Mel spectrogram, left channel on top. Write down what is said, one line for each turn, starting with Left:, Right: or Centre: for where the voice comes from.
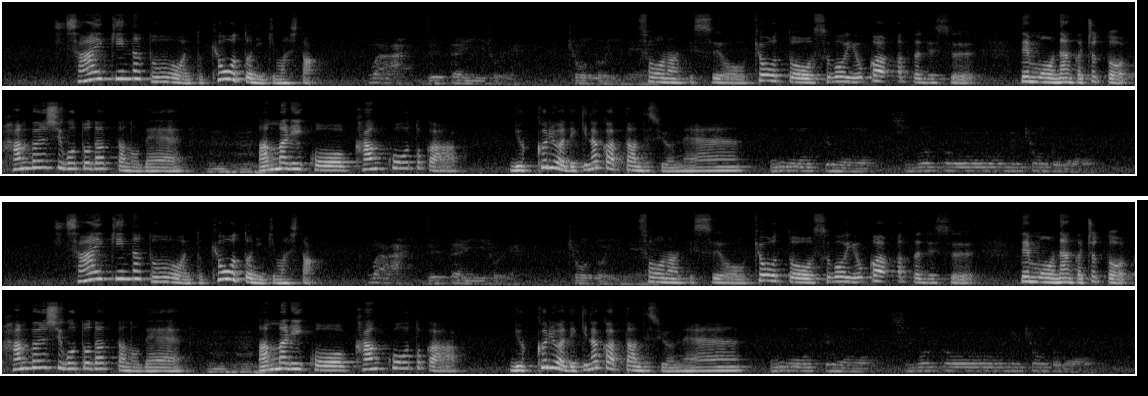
Right: 最近だと、えっと、京都に行きました。
Left: うわあ、絶対いい、それ。京都いいね。
Right: そうなんですよ。京都、すごい良かったです。でも、なんかちょっと、半分仕事だったので、
Left: うんうん。
Right: あんまりこう、観光とか、ゆっくりはできなかったんですよね。
Left: おお、でも、仕事で京都も、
